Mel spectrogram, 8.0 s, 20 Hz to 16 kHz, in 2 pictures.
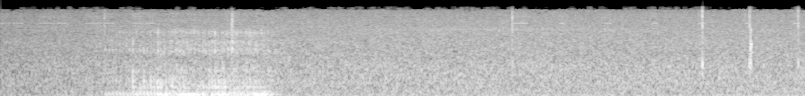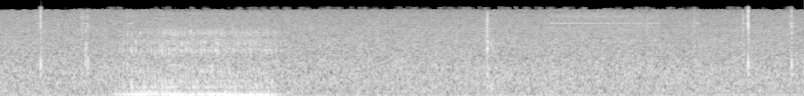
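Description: Two low, rumbling inspiratory snores about four seconds apart over steady room hiss, roughly 15 breaths a minute; snoring.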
